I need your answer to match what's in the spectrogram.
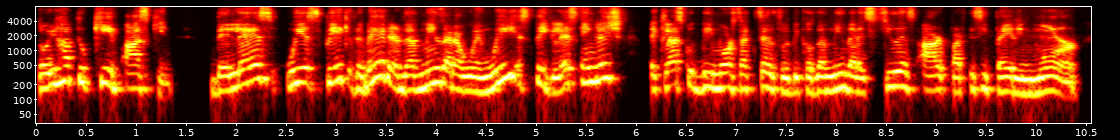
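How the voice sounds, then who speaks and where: In this online workshop, a Colombian teacher trainer explains step by step in a Colombian Spanish accent, briefly taking on the voices of students and parents. His slightly high, animated voice is a little mellow at a normal speed, and the audio sounds dull.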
